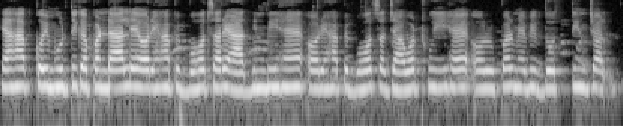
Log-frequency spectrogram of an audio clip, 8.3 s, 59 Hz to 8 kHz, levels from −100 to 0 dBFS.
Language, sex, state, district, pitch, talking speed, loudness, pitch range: Hindi, female, Jharkhand, Palamu, 265 Hz, 215 wpm, -16 LUFS, 260-275 Hz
